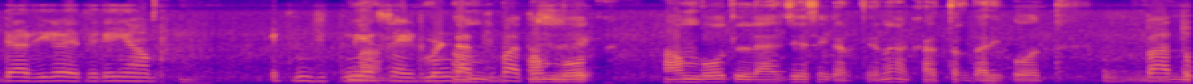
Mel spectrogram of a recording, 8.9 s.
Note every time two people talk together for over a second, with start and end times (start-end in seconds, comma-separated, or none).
none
